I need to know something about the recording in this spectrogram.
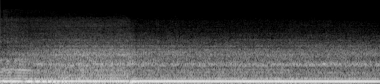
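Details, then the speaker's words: Subaru Legacy with previous owner's exhaust, apparently from a diesel Octavia Mk1 and gutted, crudely joined to the centre section, later replaced by an original-type part; heavy, steady low boom while running; loud exhaust drone. "Na dlouhé trasy to auto bylo naprosto nepoužitelné, protože výfuk duněl a hlučel neuvěřitelným způsobem. No, poslechněte si ho sami."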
